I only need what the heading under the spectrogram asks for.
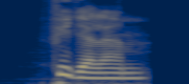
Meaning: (noun) attention (mental focus); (interjection) Attention!, Warning! (used to warn of danger in signs and notices); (verb) first-person singular indicative present definite of figyel
- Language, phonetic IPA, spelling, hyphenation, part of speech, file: Hungarian, [ˈfiɟɛlɛm], figyelem, fi‧gye‧lem, noun / interjection / verb, Hu-figyelem.ogg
